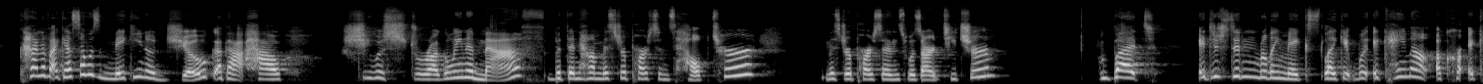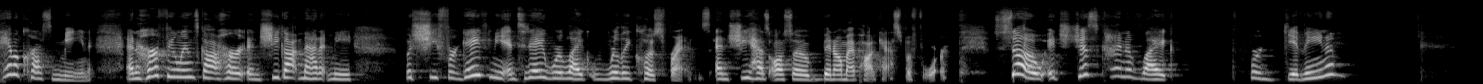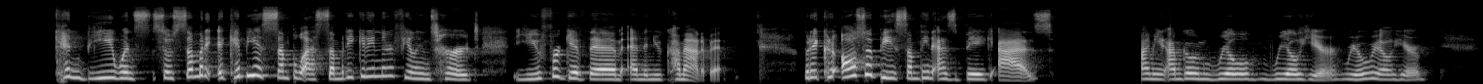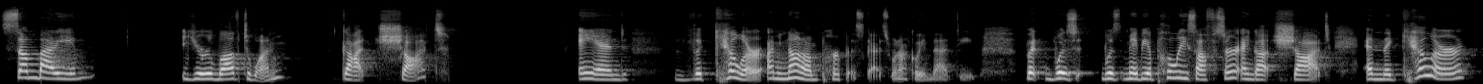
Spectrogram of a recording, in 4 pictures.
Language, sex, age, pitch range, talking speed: English, female, 10-29, 240-325 Hz, 160 wpm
